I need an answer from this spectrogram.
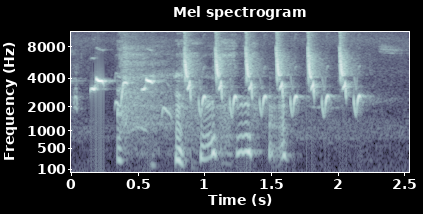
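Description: Bird chirping at dawn: a quick run of many high, sharp chirps in a fairly steady rhythm, each note dipping briefly in pitch.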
